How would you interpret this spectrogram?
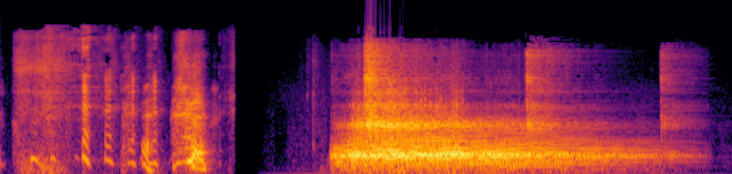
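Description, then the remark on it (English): A few short, choppy bursts give way to a thunder tube's loud, sustained rumble, a deep, roaring, boomy wash that holds for about three seconds before fading out. “I have a thunder tube.”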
